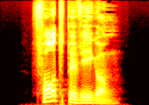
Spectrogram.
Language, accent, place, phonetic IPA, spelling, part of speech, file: German, Germany, Berlin, [ˈfɔʁtbəˌveːɡʊŋ], Fortbewegung, noun, De-Fortbewegung.ogg
- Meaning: 1. locomotion 2. movement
